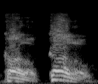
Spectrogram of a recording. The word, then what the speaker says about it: Carlo: Like Carlo, Carlos, Carlo. It's like mispronounce his name. Not Carlos, it's Carlo. Whatever.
